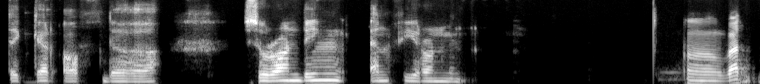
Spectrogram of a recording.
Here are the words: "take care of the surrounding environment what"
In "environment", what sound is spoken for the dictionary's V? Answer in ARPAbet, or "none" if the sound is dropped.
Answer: F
